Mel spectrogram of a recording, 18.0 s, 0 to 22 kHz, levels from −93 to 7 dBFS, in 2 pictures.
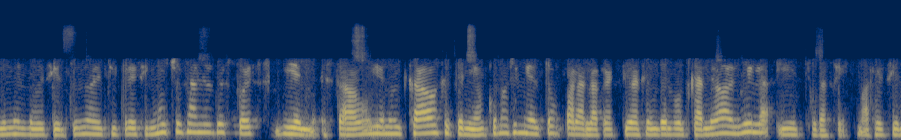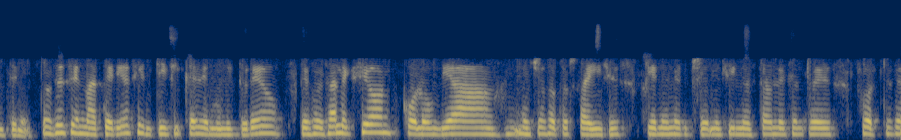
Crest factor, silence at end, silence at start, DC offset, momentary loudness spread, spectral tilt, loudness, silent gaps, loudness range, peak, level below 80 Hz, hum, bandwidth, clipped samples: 14 dB; 0 s; 0 s; under 0.1%; 6 LU; -9 dB/octave; -19 LUFS; none; 3 LU; -4 dBFS; -62 dBFS; none; 7.8 kHz; under 0.1%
